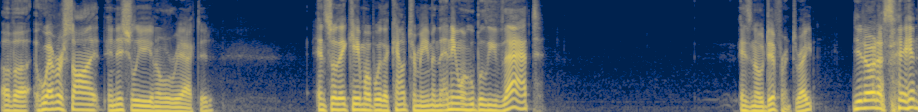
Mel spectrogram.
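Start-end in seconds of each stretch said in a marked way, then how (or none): 10.6-11.5 higher, louder, laughing voice. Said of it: "Sorry, I'm laughing at my chat".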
